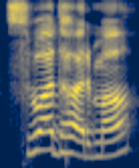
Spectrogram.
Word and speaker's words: स्वधर्म: पहला चरण आधा स, उसके साथ पूरा व, स्व स्व, ध पूरा ध, म के ऊपर आधा र, ध के साथ धर और म पूरा है, म में अमिक्स करेंगे धर्म, स्वधर्म, म में अमिक्स करते हुए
